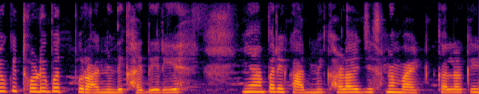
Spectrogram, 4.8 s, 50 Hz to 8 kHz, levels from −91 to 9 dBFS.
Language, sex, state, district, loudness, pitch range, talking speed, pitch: Hindi, female, Haryana, Charkhi Dadri, -19 LUFS, 230-275 Hz, 225 wpm, 245 Hz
